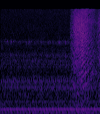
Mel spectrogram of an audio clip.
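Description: A steady low hum under faint background noise, with a brief high whooshing hiss about a second and a half in: a broadcast graphic transition sound.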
